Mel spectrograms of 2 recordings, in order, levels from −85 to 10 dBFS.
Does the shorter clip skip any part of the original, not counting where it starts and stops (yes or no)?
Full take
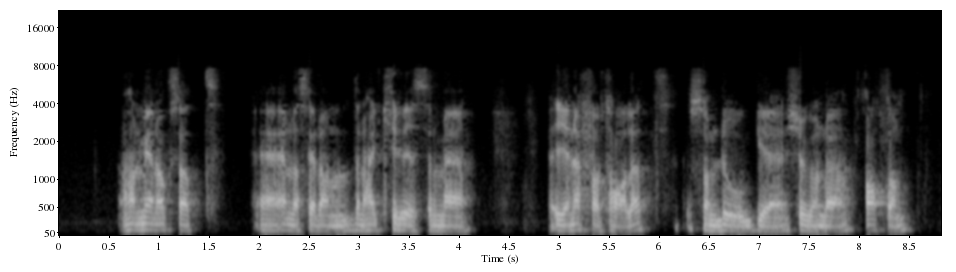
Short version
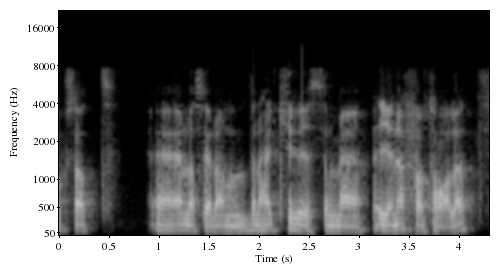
yes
